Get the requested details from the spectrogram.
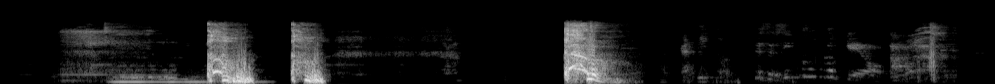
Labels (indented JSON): {
  "expert_labels": [
    {
      "quality": "good",
      "cough_type": "dry",
      "dyspnea": false,
      "wheezing": false,
      "stridor": false,
      "choking": false,
      "congestion": false,
      "nothing": true,
      "diagnosis": "upper respiratory tract infection",
      "severity": "mild"
    }
  ],
  "age": 32,
  "gender": "male",
  "respiratory_condition": false,
  "fever_muscle_pain": false,
  "status": "healthy"
}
